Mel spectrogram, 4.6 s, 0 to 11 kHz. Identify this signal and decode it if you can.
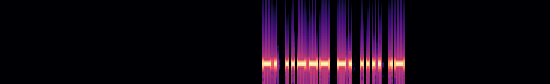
Morse code, heard as a keyed tone, about 53 wpm, 700 Hz. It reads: N2NHA
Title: USA Call Signs - 5 Characters - 50wpm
